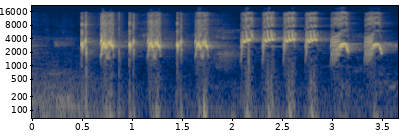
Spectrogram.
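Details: Young Javan pied starling, kept caged, giving a series of about eleven loud harsh chattering bursts, roughly three per second, each noisy and broadband, after a faint soft note.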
